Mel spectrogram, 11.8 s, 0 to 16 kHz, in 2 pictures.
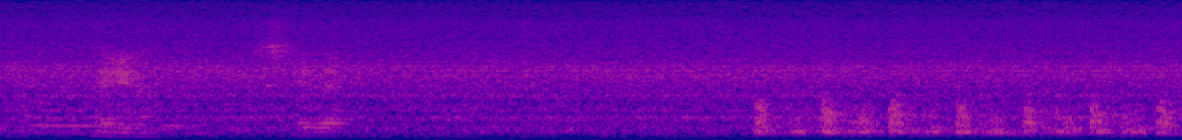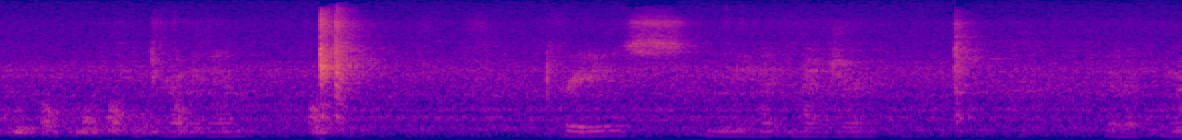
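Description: Rapid, regular pulsing at about 180 beats a minute with quiet talk around it; an early pregnancy fetal heartbeat at a normal rate.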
